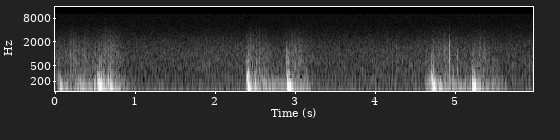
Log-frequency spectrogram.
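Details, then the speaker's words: Turtle's heartbeat shown in a 1957 educational science film: soft low thumps in pairs, slow and somewhat irregular, about 26 per minute. "hey mine goes faster than the others that's because you're small Mr bird small animals lose heat faster than large ones so their blood must circulate faster to keep their bodies warm"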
